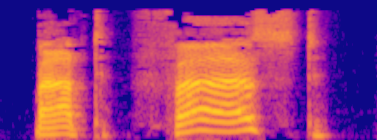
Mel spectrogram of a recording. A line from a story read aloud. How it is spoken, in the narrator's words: he shouted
